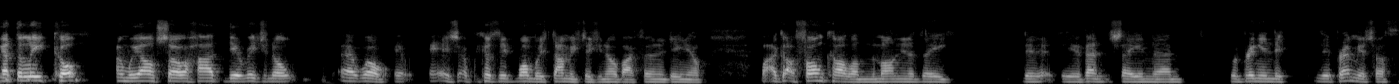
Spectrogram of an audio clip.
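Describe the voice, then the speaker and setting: In a Mancunian accent, a man talks at a fairly quick pace with fairly even intonation. He leaves long, frequent pauses. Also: medium pitch for a man. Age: 60s. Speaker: football supporter and charity organiser. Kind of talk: casual chat. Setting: podcast.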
